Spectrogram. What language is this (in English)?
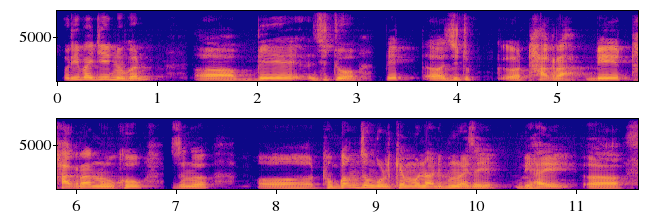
Bodo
